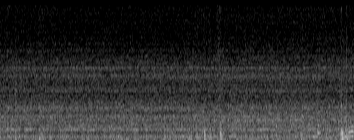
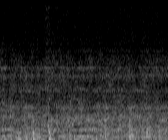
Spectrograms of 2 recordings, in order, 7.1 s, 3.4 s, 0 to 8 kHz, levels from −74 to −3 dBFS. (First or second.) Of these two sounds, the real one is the first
